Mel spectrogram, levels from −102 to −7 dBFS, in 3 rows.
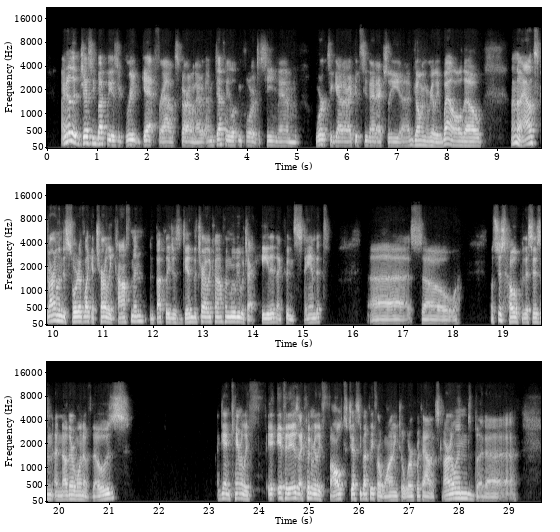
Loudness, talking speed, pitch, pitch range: -23 LUFS, 185 wpm, 115 Hz, 105-135 Hz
